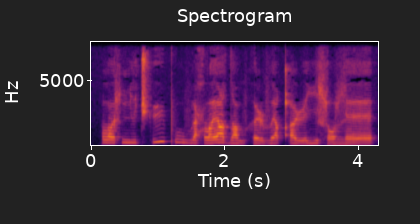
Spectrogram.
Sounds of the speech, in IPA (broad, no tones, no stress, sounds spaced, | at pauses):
lˠ œ ɬ ɲ ɨ t͡ʃʼ y pʼ u v ɨ ħ lˠ ɛ dˤ u v h ə ɭ v ɛ qʼ ɨ ɭ i ɬ ɔ ɮ ɛ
